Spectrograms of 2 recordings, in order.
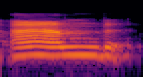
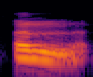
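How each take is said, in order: First: AND with a full open "a"; strong form. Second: AND reduced to "uhn", written IN; weak form. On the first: Teacher contrasting forms of and, strong form. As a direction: say AND as a full word. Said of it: "and is a strong form". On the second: Teacher contrasting forms of and, weak form. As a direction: say IN as a bare neutral "uhn". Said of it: "whereas you have n". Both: Shown as a demonstration.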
